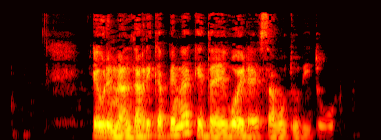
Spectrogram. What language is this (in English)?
Basque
